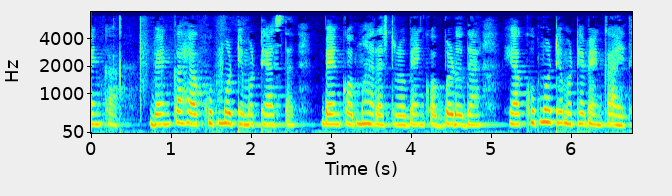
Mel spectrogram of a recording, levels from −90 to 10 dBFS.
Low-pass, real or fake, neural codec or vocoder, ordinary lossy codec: 7.2 kHz; real; none; MP3, 32 kbps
